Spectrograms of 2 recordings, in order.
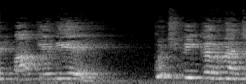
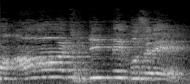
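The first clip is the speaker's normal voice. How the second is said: drawn-out, louder preaching line; loud slow emphasis; 5 semitones higher, 5 dB louder, slower than usual. Acted. Preacher tells congregation how fast his mother died, loud and slow. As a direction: hammer home how few days it was.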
